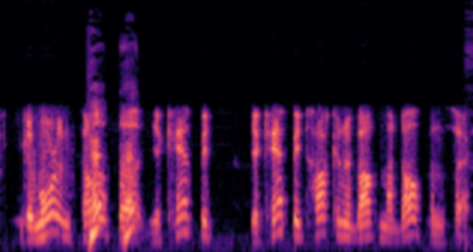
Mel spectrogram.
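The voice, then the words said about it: Hank Hill impression. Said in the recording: “Great imitation. ... I had to dust off the Hank Hill.”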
